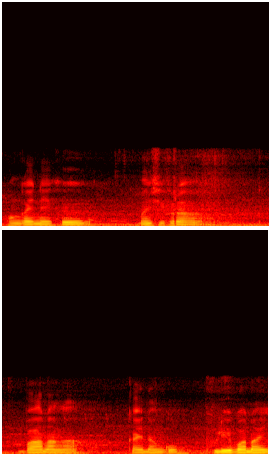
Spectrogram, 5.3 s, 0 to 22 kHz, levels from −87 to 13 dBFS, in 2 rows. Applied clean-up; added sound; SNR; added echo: none; none; none; none.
